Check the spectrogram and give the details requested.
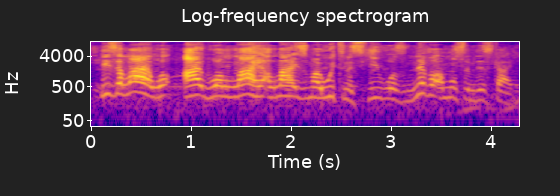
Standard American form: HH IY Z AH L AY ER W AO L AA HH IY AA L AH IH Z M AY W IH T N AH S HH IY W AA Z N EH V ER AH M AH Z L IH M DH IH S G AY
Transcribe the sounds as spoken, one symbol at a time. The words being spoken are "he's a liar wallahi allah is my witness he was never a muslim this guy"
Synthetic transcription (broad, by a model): HH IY Z AH L AY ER W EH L AA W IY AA L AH IH Z M AY W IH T N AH S HH IY W AA Z N EH V ER AH M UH S L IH M DH IH S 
